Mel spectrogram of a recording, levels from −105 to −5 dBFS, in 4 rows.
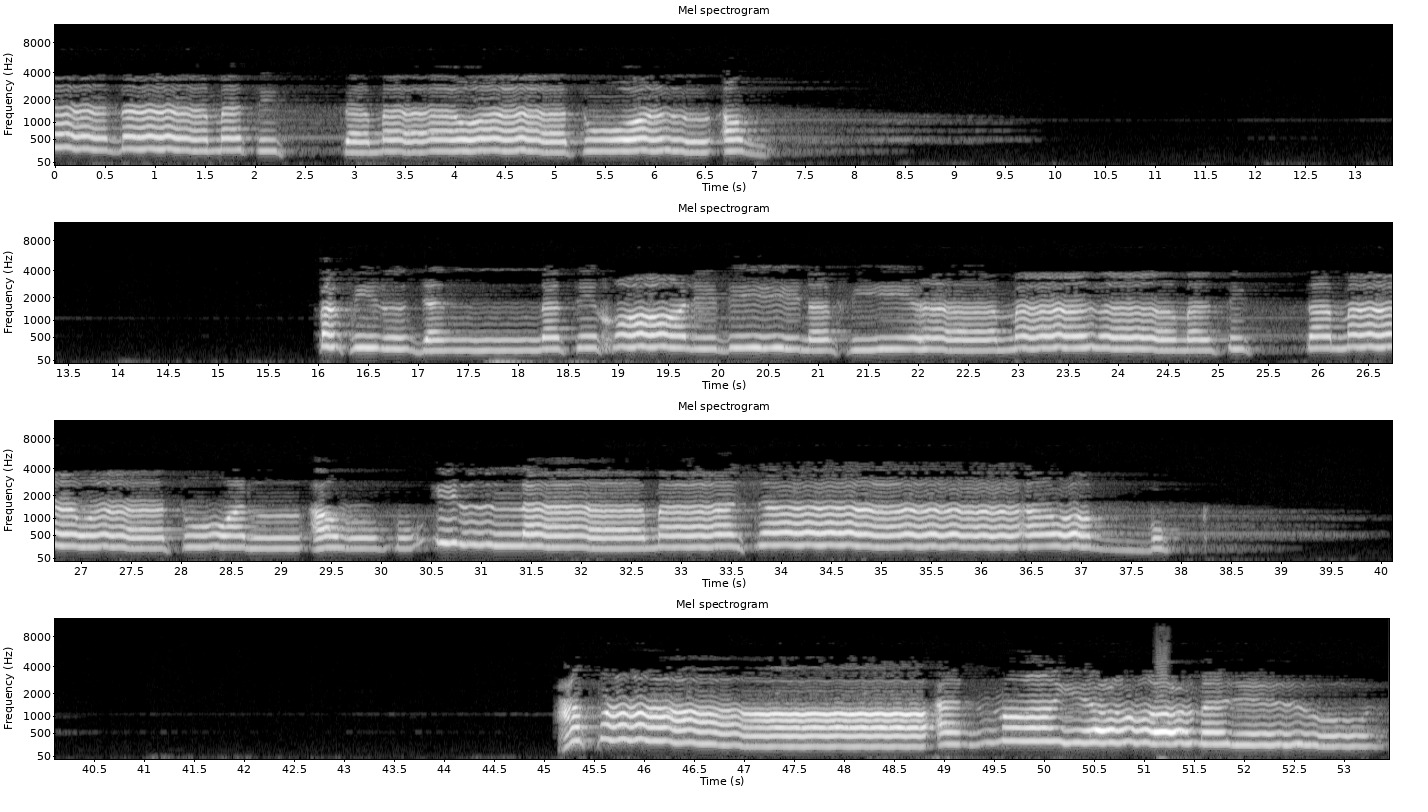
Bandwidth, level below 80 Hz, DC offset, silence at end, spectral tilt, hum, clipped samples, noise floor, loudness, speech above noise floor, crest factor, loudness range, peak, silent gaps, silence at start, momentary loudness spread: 4.5 kHz; -76 dBFS; under 0.1%; 0.1 s; -8 dB/octave; none; under 0.1%; under -90 dBFS; -18 LUFS; over 70 dB; 18 dB; 11 LU; 0 dBFS; none; 0 s; 16 LU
